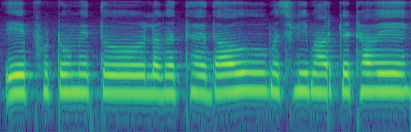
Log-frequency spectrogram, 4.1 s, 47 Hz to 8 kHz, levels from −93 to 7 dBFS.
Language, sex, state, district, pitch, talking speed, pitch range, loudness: Surgujia, female, Chhattisgarh, Sarguja, 220 Hz, 145 wpm, 215-230 Hz, -14 LUFS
